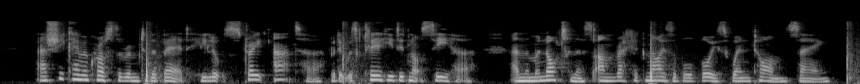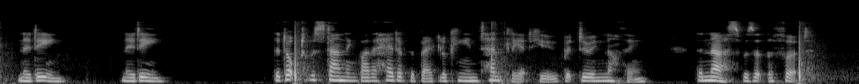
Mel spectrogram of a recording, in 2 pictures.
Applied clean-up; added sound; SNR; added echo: none; Fireworks; 13 dB; none.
